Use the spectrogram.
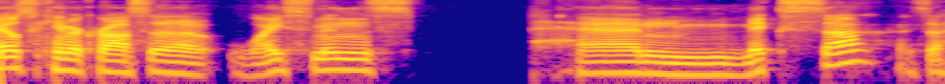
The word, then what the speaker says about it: Panmixia: In preparation, I also came across a Weissman's Panmixa. Is that how you pronounce that? Uh theory. Panmixia.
